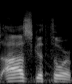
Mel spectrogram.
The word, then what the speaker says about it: Osgathorp: Osgorp. I finally heard it said. I stopped long enough to hear it said, so I've been giving it a long O instead of the short O, but it's Osgathorp.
